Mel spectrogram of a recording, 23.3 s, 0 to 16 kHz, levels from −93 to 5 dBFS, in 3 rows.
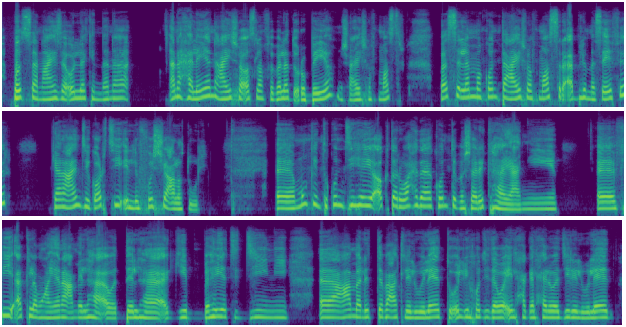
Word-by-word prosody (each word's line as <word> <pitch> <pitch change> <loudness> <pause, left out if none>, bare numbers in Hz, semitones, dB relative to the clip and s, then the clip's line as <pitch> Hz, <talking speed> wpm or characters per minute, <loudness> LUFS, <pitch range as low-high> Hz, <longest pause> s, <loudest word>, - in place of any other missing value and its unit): بُص، 230 +1 +5
أنا 205 -4 0
عايزة 210 +2 +1
أقول 200 +3 +1
لك 225 0 -1
إن 190 -3 -7
أنا 220 +3 -3 0.5
أنا 265 - +3
حاليًا 230 +3 +1
عايشة 220 0 +2
أصلًا 225 +1 -2
في 200 - -5
بلد 210 +3 +1
أوروبية 180 - 0
مش 180 -9 -7
عايشة 180 +3 -3
في 185 0 -12
مصر، 205 +6 -5 0.5
بس 240 +6 +1
لمّا 250 0 +2
كنت 255 +1 -3
عايشة 230 +2 +2
في 220 0 -7
مصر 230 +4 +1
قبل 230 +3 +1
ما 200 - -3
أسافر، 215 - 0 0.6
كان 230 0 +2
عندي 230 +2 +2
جارتي 250 +5 0
اللي 200 -2 +1
في 230 - -2
وِشّي 240 - +2
على 170 0 +2
طول. 150 -4 -8 1.0
آآ 190 0 +3
ممكن 295 - -1
تكون 275 +3 -1
دي 275 +2 +1
هي 265 -1 +3
أكتر 255 -4 +1
واحدة 250 +1 +2
كنت 255 0 -2
باشاركها، 195 -2 +1
يعني 165 +2 -2 0.5
آآ 190 0 +3
في 235 +4 -1
أكلة 220 -2 0
معيّنة 185 +1 -1
أعملها 185 0 +1
أودّي 160 +3 -1
لها 175 -3 +2
أجيب، 165 -1 -5
هي 210 +3 +3
تدّيني، 185 +1 -7 0.4
آآ 195 0 +4
عملِت 195 +1 +1
تبعت 200 -2 +1
للولاد 180 +2 +2
تقول 195 - -2
لي: 205 0 -1
"خُدي 200 -1 -3
دوَّقي 185 0 +2
الحاجة 195 -1 -2
الحلوة 185 0 +1
دي 185 +1 0
للولاد." 180 +2 +1
200 Hz, 170 wpm, -16 LUFS, 185-230 Hz, 1.0 s, بُص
